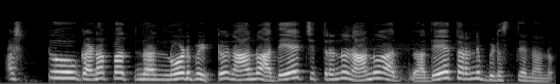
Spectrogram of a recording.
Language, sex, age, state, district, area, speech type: Kannada, female, 60+, Karnataka, Chitradurga, rural, spontaneous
